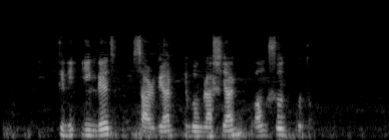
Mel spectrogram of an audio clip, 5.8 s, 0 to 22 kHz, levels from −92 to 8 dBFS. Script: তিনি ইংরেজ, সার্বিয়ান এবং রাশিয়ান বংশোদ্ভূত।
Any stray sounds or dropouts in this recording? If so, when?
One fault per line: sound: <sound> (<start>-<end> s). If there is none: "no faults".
no faults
